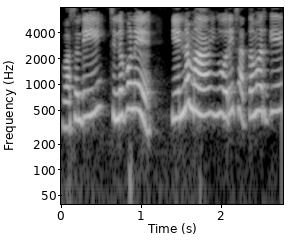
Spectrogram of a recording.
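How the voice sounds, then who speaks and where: A nosy older neighbour, voiced by a woman pokes into the quarrel with teasing questions in Kanyakumari Tamil. Her voice is very high and piercingly bright. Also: a little fast. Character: nosy elder-sister neighbour woman, meddling.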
